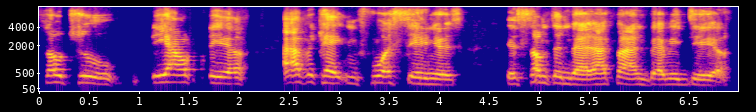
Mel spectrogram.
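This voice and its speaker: Halting, earnest woman in her eighties. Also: lowish voice, steady tone, highs cut off. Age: 80s. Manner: earnest, halting, with many fillers and restarts. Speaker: award honoree. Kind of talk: acceptance speech.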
